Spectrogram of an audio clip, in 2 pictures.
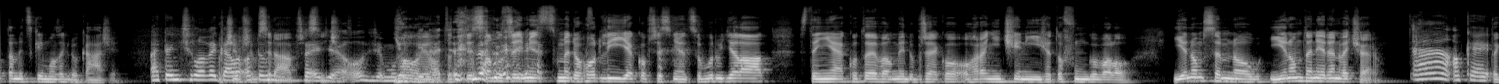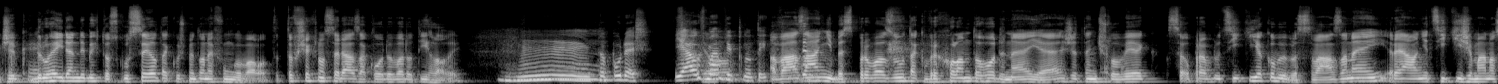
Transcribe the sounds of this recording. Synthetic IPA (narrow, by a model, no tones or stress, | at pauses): t̪ɛnlɪt͡skejmozɛɡ̚do̞kaːʒɛ | ʔat̪ɛnt͡ʃlovjɛkalɛʔoɛmosɛdaːr̥ɛɛsvɛɟɛ̰lʒɛmujojot̪oɛsamozrɛjmɲɛsmɛdo̞ɦo̞dlijakopr̝̥ɛsɲɛt͡so̞buduɟɛlat̪̚st̪ɛjɲɛjako̞t̪̬o̞jɛvɛlmɪdobr̝ɛjako̞ʔo̰ɦɾaɲɪt͡ʃɛniːʒɛt̪o̞fuŋɡo̞valo̞ | jɛno̞msɛmno̞wjɛno̞mt̪ɛnjɛdɛnvɛt͡ʃɛ̰ɾ | aːʔokɛjʔt̪aɡʒɛd̪ɾuɦɛjdɛnɡdɪbɪxt̪o̞skusɪlt̪akuʃmɪt̪o̞nɛfuŋɡo̞va̰lo̰t̪t̪ofʃɛxnosɛdaːzakoːdovad̪do̞t̪iːɦla̰vɪ̰ | t̪obudɛʃ | jaːuʃmaːmvɪpnut̪ɪʔavaːzaːɲiːbɛspɾo̞vazut̪akvr̩xo̞lɛmt̪o̞ɦo̞dnɛjɛʒɛt̪ɛnt͡ʃlo̞vjɛk | sɛʔo̞pɾavdut͡siːciːjako̞bɪbɪlsvaːzanɛjɾʔɛaːlɲɛt͡siːciːʒɛmaːna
